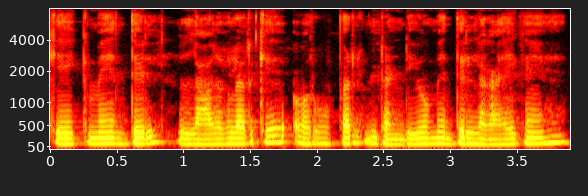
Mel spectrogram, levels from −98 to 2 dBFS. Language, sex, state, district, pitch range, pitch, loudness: Hindi, male, Uttar Pradesh, Lalitpur, 115-125 Hz, 120 Hz, -19 LUFS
